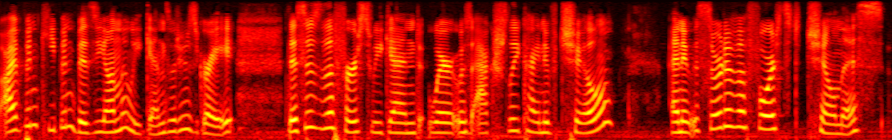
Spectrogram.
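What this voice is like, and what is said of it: Rough, sick, gremlin-like voice. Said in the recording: “I've been sick all week. I don't normally sound like a gremlin, which is what I feel like I sound like now... I sound terrible.”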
